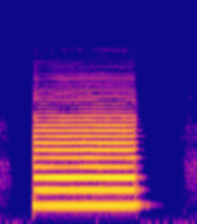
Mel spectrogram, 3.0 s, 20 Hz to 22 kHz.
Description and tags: Sax Baritone - C3
Part of the Good-sounds dataset of monophonic instrumental sounds.
instrument::sax_baritone
note::C
octave::3
midi note::36
good-sounds-id::5263
baritone, C3, good-sounds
